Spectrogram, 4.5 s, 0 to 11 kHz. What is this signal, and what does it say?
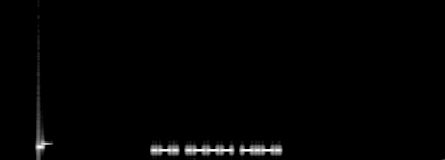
Morse code, heard as a keyed tone, about 34 wpm, 700 Hz. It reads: RJC
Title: USA Call Sign Postfixes - 3 Letters 35wpm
